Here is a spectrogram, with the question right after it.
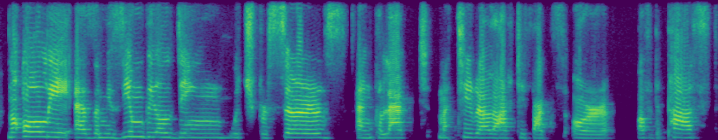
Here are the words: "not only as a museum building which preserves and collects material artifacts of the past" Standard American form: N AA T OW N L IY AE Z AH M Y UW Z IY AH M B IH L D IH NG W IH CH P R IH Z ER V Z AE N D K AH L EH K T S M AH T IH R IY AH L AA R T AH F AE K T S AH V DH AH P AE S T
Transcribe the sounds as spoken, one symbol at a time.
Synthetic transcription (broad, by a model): N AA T OW N L IY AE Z AH M Y UW Z IY AH M B IH L D IH NG W IH CH P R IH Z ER V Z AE N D K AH L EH K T M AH T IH R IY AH L AA R T AH F AE K T S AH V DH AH P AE S T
